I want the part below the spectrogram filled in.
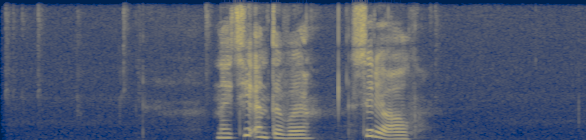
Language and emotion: Russian, neutral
